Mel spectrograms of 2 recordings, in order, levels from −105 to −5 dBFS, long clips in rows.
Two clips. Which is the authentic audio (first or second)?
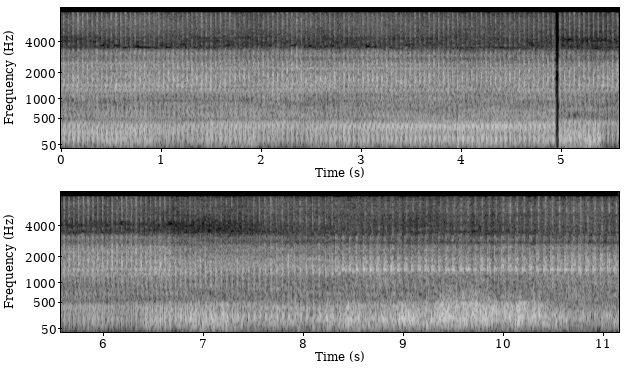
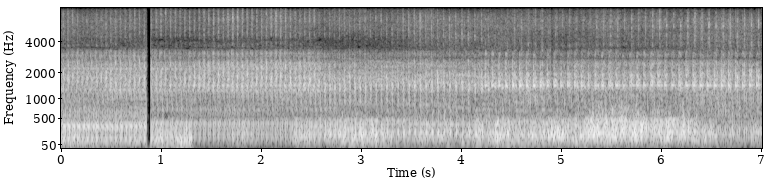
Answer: second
